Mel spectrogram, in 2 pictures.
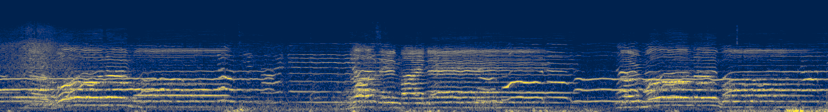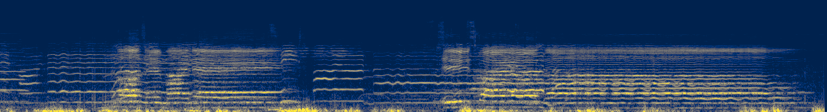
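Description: A crowd of marchers chanting in unison: a repeated slogan sung on held notes, phrase after phrase about every four to five seconds. It cuts off suddenly.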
